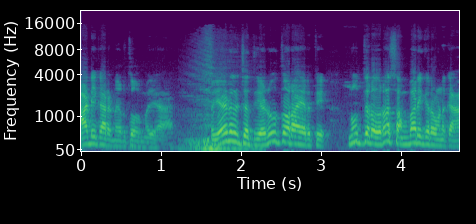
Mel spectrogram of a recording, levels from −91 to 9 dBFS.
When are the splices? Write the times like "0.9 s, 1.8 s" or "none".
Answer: 1.6 s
